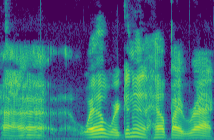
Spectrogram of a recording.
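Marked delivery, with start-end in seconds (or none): 1.0-2.7 put-on slow, pitched-up old man voice, eased back slightly. Showing how to build a voice from an old man: Donald Rumsfeld voice. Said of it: "and then you're Donald Rumsfeld".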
